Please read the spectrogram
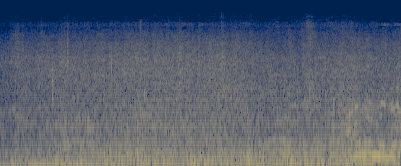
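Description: Steady hiss of railway station platform background noise, with a faint voice near the end.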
